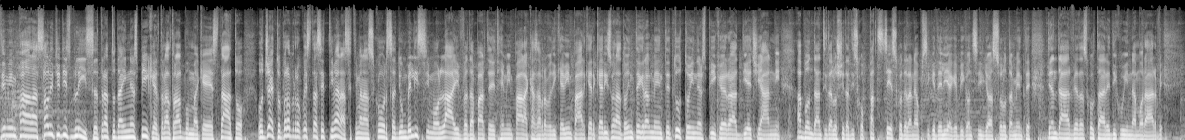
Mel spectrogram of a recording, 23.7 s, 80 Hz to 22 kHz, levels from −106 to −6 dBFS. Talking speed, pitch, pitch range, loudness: 160 wpm, 135 Hz, 120-155 Hz, -15 LUFS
